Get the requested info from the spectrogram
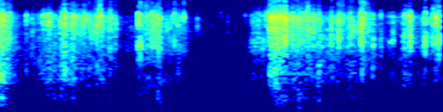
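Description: Clear plastic packets of purple foil garland crinkling as they are handled, in short faint bursts: one at the start and more in the second half.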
